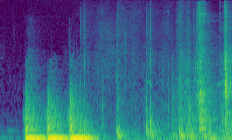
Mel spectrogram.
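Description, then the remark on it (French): Three loud, heavy knocks on the door of Philippe Devilliers's home in quick succession, made by a police lieutenant, followed by several softer, sharper taps and rattles that fade out. No voices. “C'est les mêmes bruits de porte partout, c'est tout.”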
